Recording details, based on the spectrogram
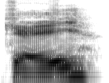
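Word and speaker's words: γῆ: The word the Greek word for earth is the word gay is how it's pronounced in Greek and it means land or earth.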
